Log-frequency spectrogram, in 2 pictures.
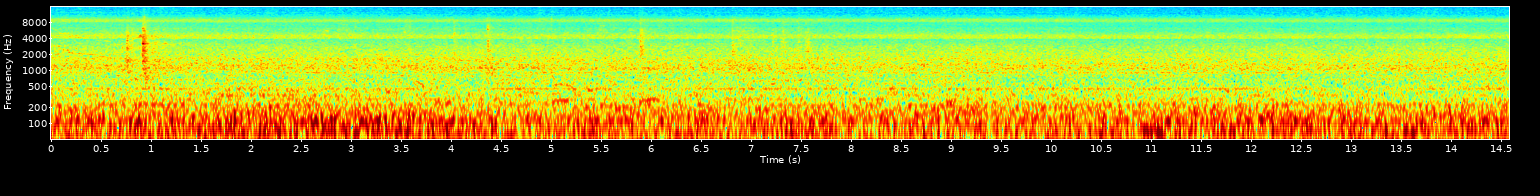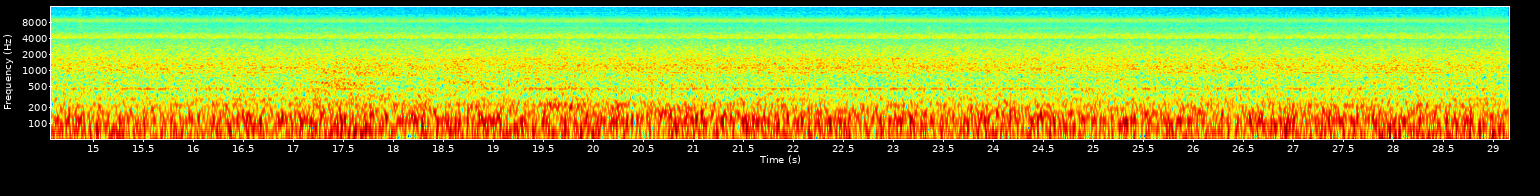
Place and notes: Colombarium ventilation pelouse
Fête des Morts
Cimetière du Père Lachaise - Paris
Ventilation, sous la pelouse (interdite)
